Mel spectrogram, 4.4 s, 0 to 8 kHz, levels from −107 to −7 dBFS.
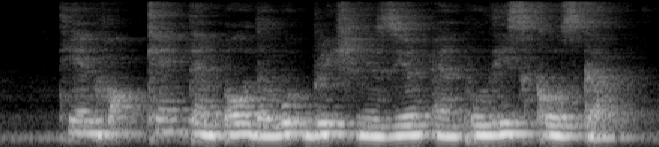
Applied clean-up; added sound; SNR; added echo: none; none; none; reverberation time 0.6 s.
